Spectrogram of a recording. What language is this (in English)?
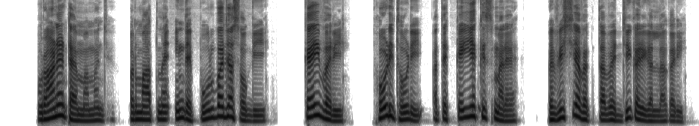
Gaddi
